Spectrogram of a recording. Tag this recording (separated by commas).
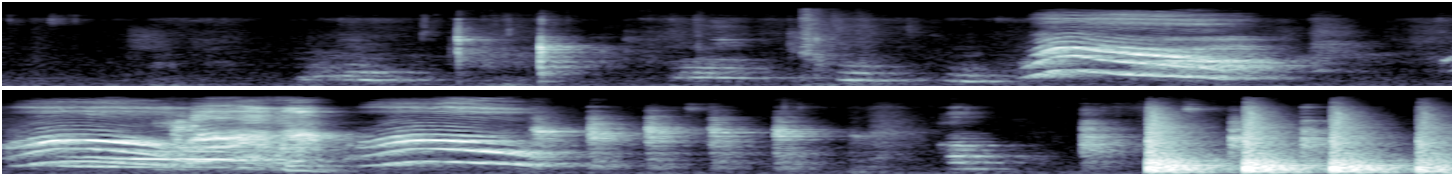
parrot talking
